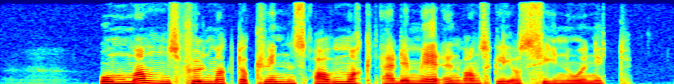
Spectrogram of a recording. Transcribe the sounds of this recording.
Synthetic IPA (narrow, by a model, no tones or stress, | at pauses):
ʊmmɑnn̩sfʉlmɑkt̪oːkʰʋɪnn̩sɑːʋmɑkt̪ʰæːɖeːmeːɾʔɛnʋɑnsklɪʔoːsiːnuːənʏt̪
